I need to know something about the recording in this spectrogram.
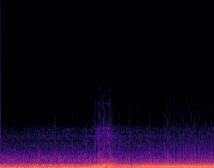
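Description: A car engine revs up sharply during a gear change.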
